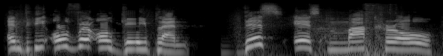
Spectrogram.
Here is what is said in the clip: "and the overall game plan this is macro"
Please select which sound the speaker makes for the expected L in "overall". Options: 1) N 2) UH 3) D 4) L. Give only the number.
4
